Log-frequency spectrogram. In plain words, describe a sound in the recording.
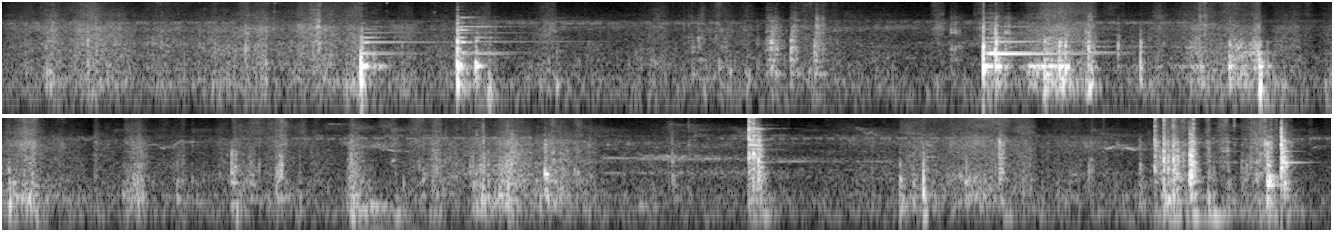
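A foam mat rustles as it is handled.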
